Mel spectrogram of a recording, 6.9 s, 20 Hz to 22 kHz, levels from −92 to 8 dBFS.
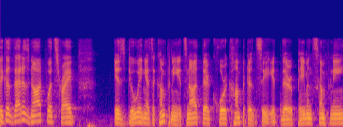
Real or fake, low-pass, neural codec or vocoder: real; 7.2 kHz; none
